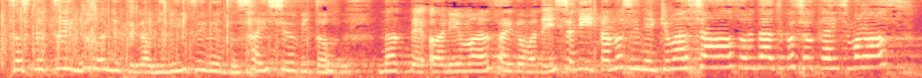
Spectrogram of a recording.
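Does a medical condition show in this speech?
No.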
